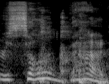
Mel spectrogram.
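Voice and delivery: high, slow, tilted, raging rant. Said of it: "he's just like".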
